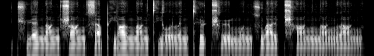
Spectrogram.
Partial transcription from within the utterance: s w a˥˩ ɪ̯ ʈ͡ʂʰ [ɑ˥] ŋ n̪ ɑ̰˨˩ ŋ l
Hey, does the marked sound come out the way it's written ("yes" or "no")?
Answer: no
